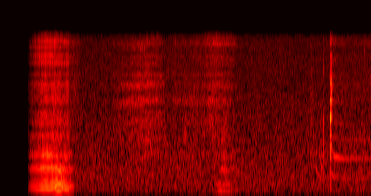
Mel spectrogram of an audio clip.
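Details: Person asleep and snoring: a single loud rattling snore on an in-breath, then two softer breaths in a quiet room.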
